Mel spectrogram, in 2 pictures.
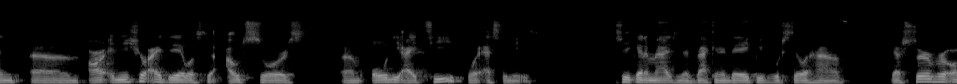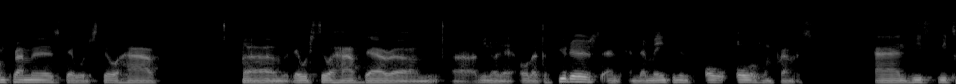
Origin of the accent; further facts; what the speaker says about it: Dordrecht, South Holland, Netherlands; So I'm born and raised in the Netherlands, in a small town called Dordrecht.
